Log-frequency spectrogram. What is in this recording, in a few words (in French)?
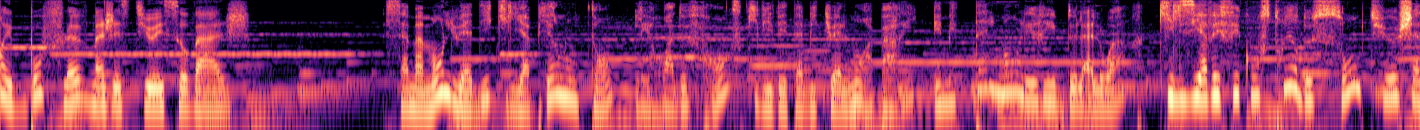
DOUX POUR ENFANT, AUDIOBOOK; LOULOU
